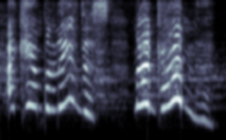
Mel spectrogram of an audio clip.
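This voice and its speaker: A woman's voice: very high voice, very animated, fairly quick. A woman acting a brash, defensive gossiping housewife in a theatrical, slangy 1940s radio drama style. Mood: upset, defensive. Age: teens. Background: music.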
